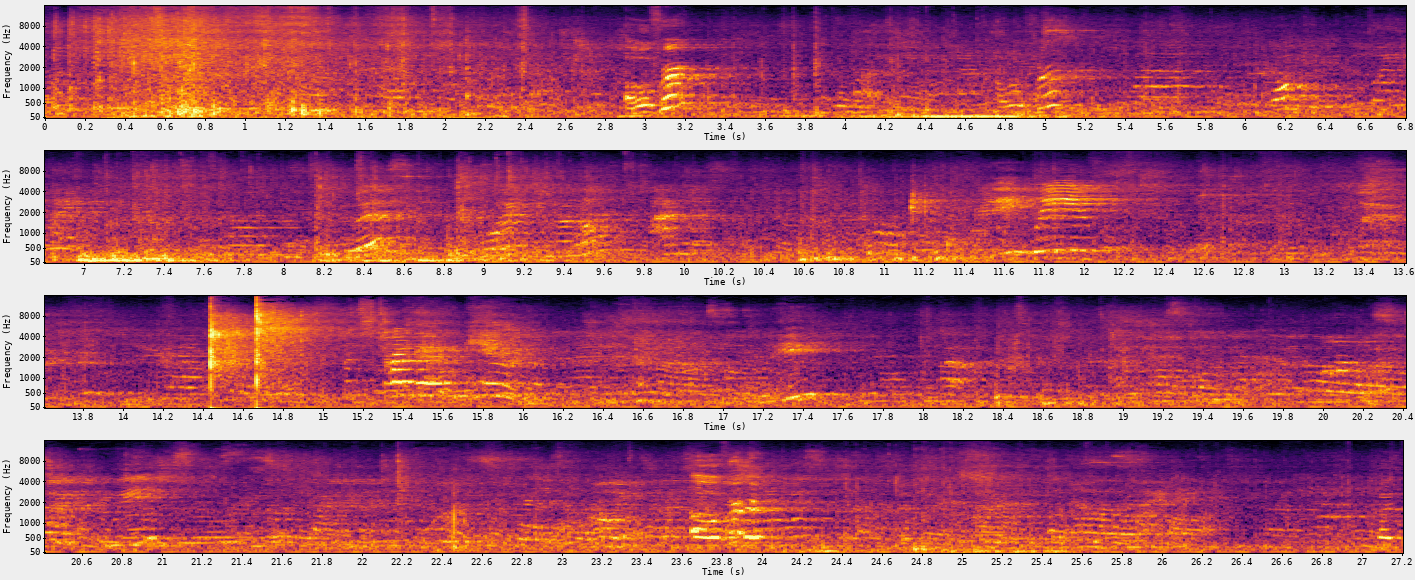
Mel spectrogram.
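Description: A woman calls out commands to a dog with animation in a large echoing hall.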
